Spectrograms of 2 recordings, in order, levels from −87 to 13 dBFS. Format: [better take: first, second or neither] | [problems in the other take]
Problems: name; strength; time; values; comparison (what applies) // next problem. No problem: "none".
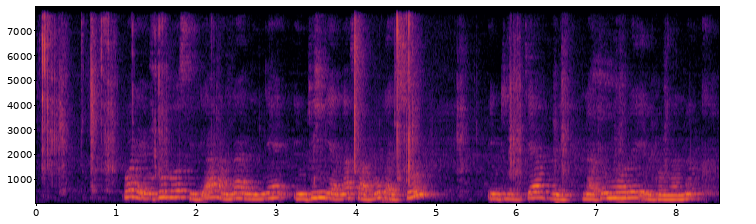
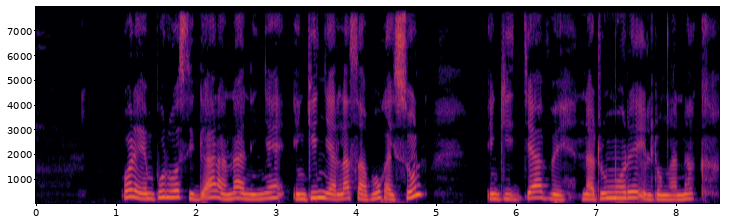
second | background sound (Chewing, mastication); 14 dB below the speech // room echo; dies away in 0.6 s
